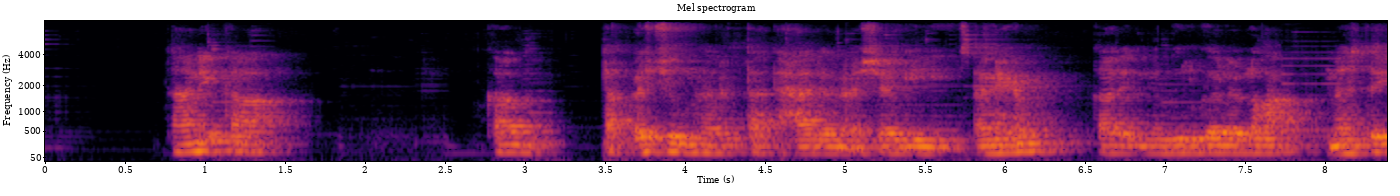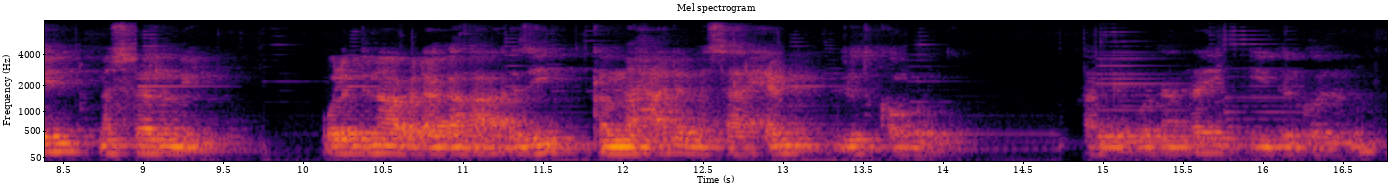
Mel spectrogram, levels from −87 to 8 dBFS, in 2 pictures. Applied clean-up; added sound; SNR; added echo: neural separator model SepFormer DNS4.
